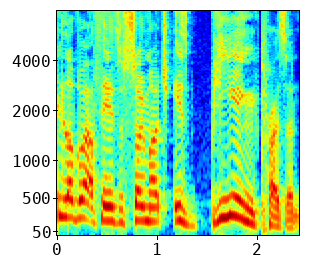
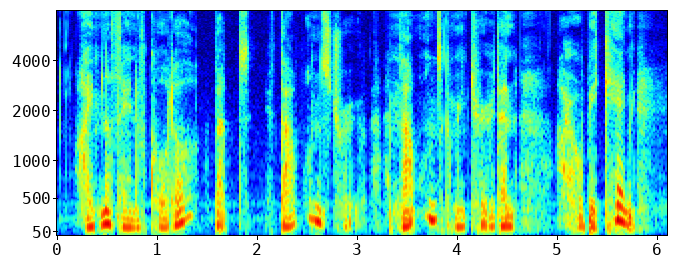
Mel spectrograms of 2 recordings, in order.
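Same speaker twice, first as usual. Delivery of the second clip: the tiniest, breathy little whisper; 8 semitones lower, 9 dB quieter than usual. Imitating an actor's monologue as heard through headphones: imitating David Tennant's tiny whisper. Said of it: "he whispers them in, like, the tiniest little whisper".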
